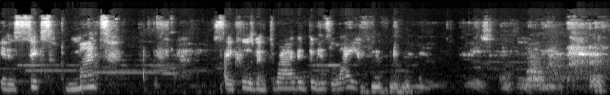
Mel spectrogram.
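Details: Adult speaker; normal speech.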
